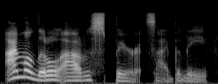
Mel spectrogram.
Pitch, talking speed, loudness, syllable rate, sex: 210 Hz, 220 wpm, -20 LUFS, 6.1 syllables/s, female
